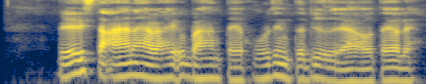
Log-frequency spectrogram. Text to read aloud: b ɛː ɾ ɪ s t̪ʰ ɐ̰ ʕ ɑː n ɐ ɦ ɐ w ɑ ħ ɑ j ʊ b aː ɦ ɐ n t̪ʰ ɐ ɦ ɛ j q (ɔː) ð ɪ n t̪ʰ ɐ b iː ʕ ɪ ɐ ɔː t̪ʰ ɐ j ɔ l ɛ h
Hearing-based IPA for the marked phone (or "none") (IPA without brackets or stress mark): uː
